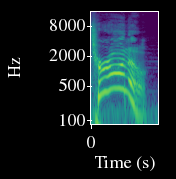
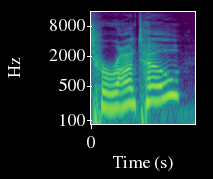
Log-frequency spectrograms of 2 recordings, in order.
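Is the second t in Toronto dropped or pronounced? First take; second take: dropped; pronounced. First: The second t sound is dropped entirely. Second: The second t sound is clearly pronounced. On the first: The speaker calls it right. "You don't say the T" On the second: The speaker calls it wrong. "some guy saying Toronto"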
